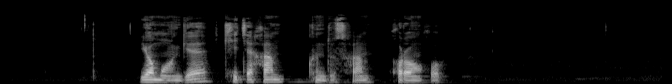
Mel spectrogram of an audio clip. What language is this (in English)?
Uzbek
